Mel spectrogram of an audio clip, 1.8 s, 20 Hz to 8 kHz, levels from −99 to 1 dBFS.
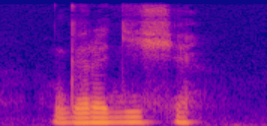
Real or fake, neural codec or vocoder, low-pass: real; none; 7.2 kHz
